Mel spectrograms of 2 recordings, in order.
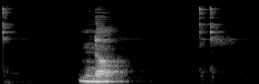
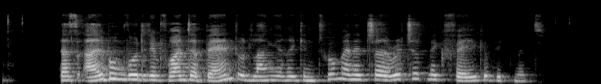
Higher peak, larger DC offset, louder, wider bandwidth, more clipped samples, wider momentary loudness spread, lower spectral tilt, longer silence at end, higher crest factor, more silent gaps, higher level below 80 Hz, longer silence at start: about the same, -2 dBFS vs -2 dBFS; neither; second, -23 LUFS vs -18 LUFS; first, 16 kHz vs 11.5 kHz; neither; first, 16 LU vs 9 LU; about the same, -5.5 dB/octave vs -5.5 dB/octave; second, 0.4 s vs 0.6 s; first, 22 dB vs 16 dB; neither; about the same, -62 dBFS vs -64 dBFS; second, 0 s vs 0.6 s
